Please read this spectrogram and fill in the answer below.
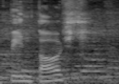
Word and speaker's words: Pintxos: We're in PINTXOS. That's how it's pronounced.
